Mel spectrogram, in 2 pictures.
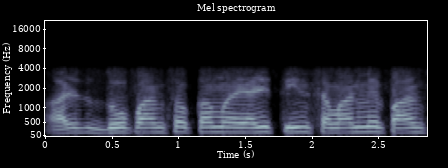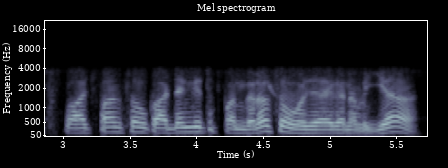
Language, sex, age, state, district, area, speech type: Hindi, male, 45-60, Uttar Pradesh, Bhadohi, urban, conversation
